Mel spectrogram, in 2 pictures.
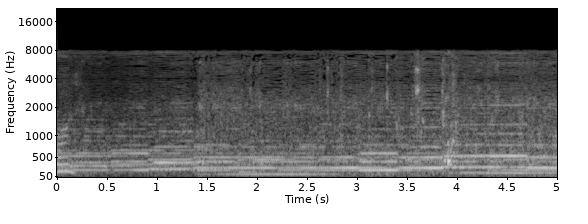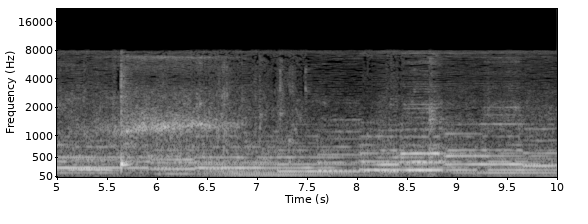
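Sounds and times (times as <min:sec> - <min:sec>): slow background music: 0:00.0 - 0:10.0
water splashing in a basin: 0:01.4 - 0:07.6.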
